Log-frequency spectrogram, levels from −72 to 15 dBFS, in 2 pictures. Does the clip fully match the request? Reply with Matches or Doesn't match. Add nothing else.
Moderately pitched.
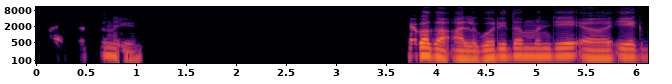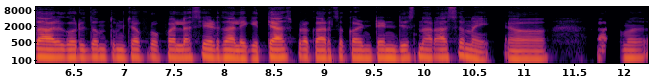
Doesn't match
